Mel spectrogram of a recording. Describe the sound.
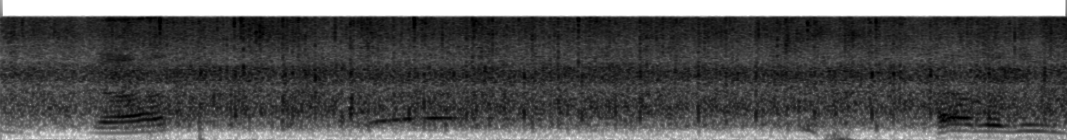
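An audience stands and applauds steadily for their church's guest prophet, a dense wash of clapping with scattered cheers and shouted voices rising above it throughout.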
